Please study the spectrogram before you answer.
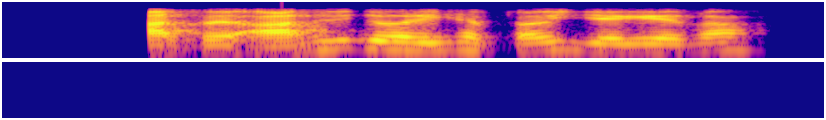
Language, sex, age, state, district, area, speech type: Dogri, male, 30-45, Jammu and Kashmir, Udhampur, rural, conversation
